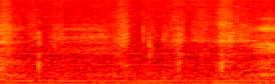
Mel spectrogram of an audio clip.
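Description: Steady low background noise with a faint hum and a few soft ticks.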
